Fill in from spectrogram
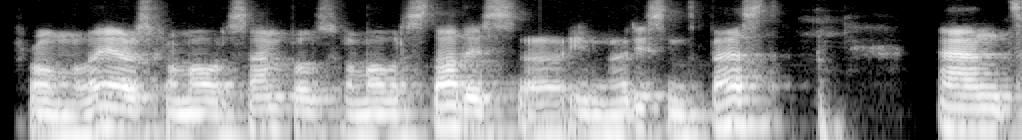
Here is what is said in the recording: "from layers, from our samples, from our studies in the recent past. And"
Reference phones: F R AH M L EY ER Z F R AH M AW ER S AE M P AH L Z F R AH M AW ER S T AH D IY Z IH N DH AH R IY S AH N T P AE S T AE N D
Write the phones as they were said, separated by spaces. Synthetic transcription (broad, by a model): F R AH M L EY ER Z F R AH M AW ER S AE M P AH L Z F R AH M AW ER S T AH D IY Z IH N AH R IY S AH N T P AE S T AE N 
